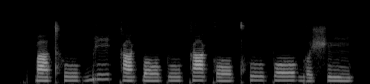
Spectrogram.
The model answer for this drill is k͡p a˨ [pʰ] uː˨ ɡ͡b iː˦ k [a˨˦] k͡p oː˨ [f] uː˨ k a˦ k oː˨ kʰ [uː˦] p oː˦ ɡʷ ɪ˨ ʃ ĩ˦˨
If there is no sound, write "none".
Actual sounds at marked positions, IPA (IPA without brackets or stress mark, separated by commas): tʰ, a˨˦, p, uː˦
